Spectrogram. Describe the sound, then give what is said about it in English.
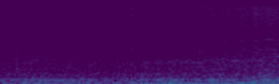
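Car air conditioning being turned on inside a hot car: a steady low engine rumble under a broad, airy rush of fan noise that swells slightly louder partway through. No one speaks. “I'm in the, my car, so sorry I'm going to turn this um, air on for a second.”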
